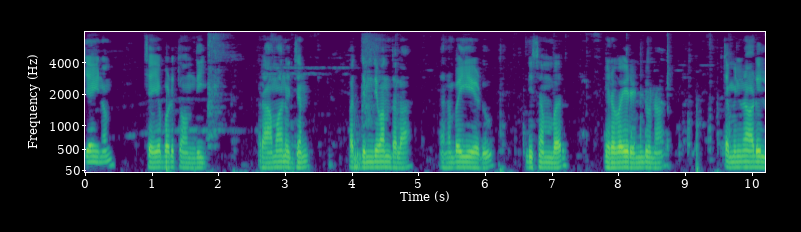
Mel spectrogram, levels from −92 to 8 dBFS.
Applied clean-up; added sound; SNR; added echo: classical method Wiener filter.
